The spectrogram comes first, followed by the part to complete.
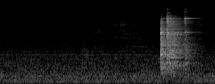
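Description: One sharp metallic clank about one and a half seconds in, with a short high ring, from the wood lathe's metal fittings as a square blank is mounted between the chuck and the tailstock. Faint room noise around it.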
